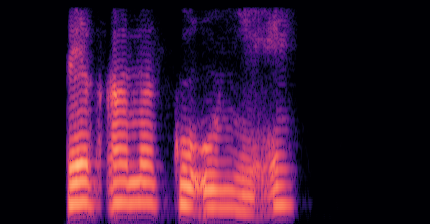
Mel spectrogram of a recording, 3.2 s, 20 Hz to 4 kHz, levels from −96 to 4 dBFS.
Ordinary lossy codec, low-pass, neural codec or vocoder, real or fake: AAC, 24 kbps; 3.6 kHz; codec, 44.1 kHz, 2.6 kbps, SNAC; fake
